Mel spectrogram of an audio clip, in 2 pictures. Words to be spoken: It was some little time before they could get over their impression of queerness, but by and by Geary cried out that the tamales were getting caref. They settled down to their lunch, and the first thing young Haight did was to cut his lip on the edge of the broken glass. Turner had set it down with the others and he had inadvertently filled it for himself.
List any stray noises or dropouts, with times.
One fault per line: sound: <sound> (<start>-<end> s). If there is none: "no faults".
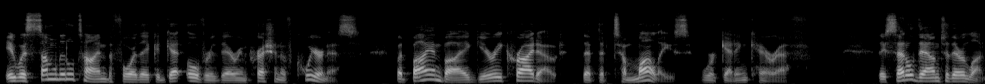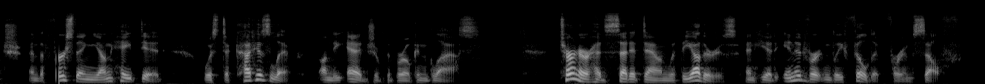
sound: dropout (10.4-10.4 s)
